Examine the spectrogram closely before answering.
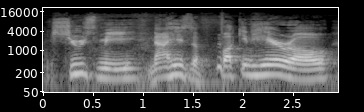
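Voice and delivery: ordinary delivery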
